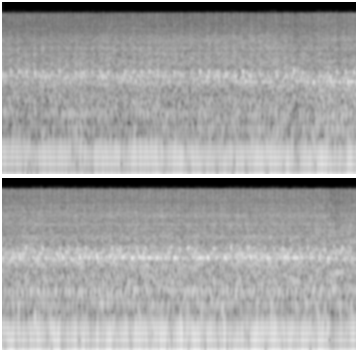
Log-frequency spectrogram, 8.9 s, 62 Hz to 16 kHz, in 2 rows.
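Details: 1999 VAZ 21099, about 200,000 km, after re-tightening the alternator mounting for a whistle and sparking complaint. Even, steady idle with a faint constant high note, no squeal or crackle; sounds healthy, with poor alternator ground suspected as the original cause.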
